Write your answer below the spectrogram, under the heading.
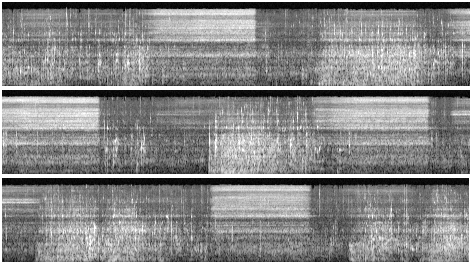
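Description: Scuba diver breathing through a regulator underwater. A rushing burst of exhaled bubbles comes about every six and a half seconds, five times, with the quieter hiss of each inhalation between them.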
